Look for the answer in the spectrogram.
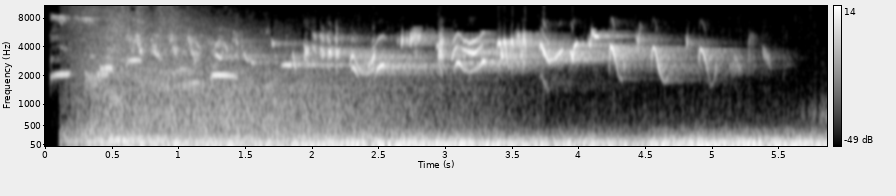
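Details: Young cockatiel giving the repeated "uh uh uh" baby call, quick chirpy warbling notes over a low steady rumble; owner wondered if it was sick, told it is normal juvenile voice, likely begging for food.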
